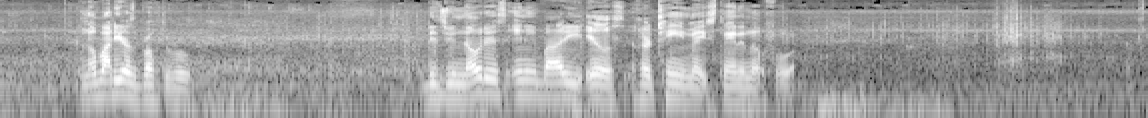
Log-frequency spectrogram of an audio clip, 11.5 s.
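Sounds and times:
speech: 0.8s - 2.0s, 4.2s - 8.0s
person chewing ice: 8.2s - 11.4s.

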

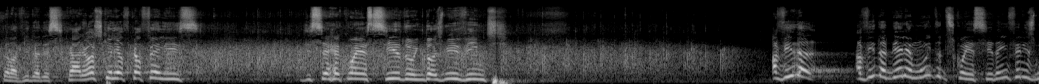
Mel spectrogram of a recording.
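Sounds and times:
speech: 0.0s - 2.2s, 3.0s - 5.2s, 7.8s - 10.3s
audience applauding: 0.0s - 7.5s.

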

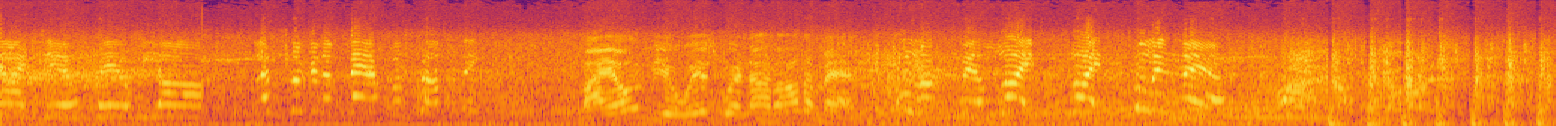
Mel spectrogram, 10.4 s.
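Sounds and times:
speech: 0.2s - 3.2s, 3.9s - 9.7s
heavy knocking on a door: 8.8s - 10.3s.

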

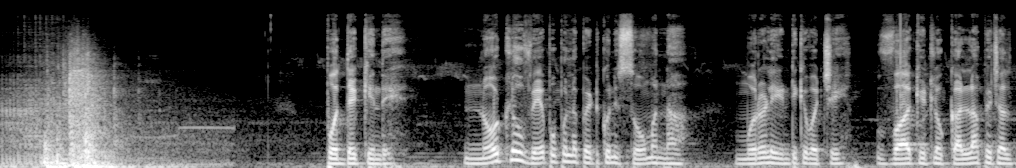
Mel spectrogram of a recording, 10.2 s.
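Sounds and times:
house door shut firmly: 0.2s - 2.0s
speech: 3.3s - 4.1s, 4.7s - 10.1s.

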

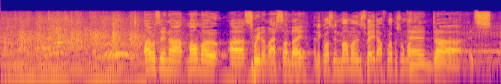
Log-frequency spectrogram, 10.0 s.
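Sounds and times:
audience at a church service applauding the band: 0.0s - 4.0s
speech: 2.9s - 10.0s.

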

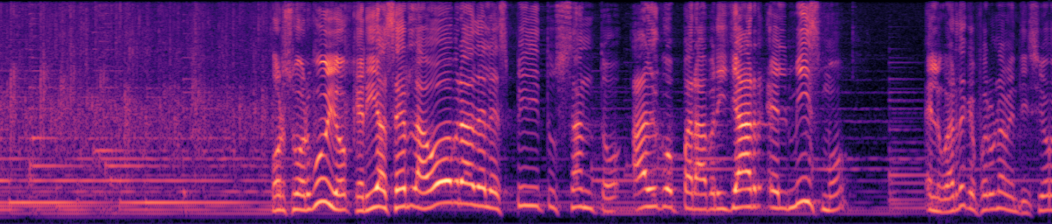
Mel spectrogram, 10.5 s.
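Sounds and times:
crowd clapping: 0.0s - 4.4s
speech: 2.8s - 8.6s, 9.3s - 10.5s.

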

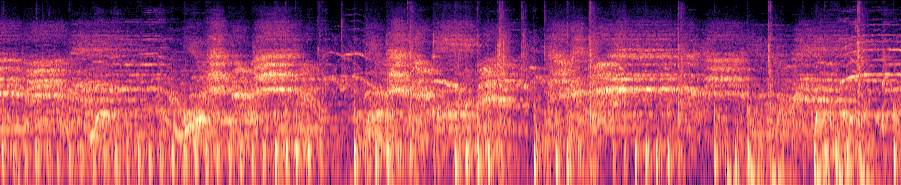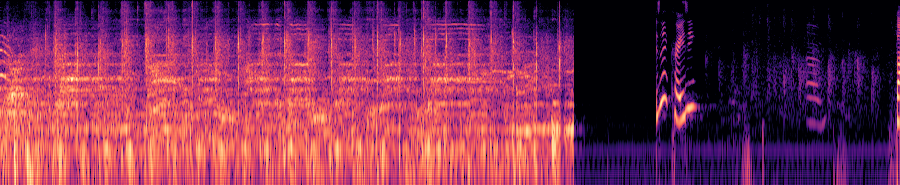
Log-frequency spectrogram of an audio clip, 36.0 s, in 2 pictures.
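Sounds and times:
crowd singing improvised worship: 0.0s - 29.5s
shouts: 6.4s - 7.4s, 16.8s - 18.4s.

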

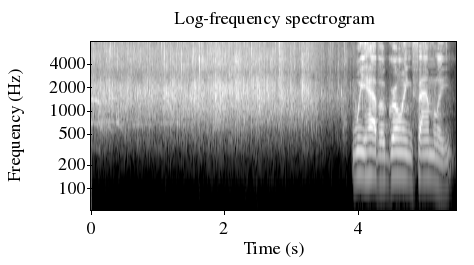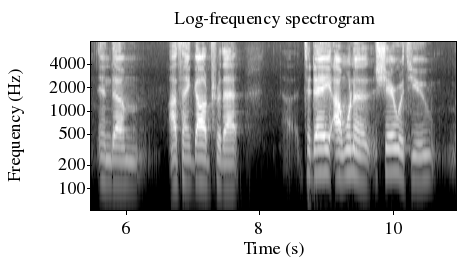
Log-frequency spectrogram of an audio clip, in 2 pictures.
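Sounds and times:
audience clapping: 0.0s - 4.2s
speech: 3.9s - 7.8s, 8.7s - 10.7s.

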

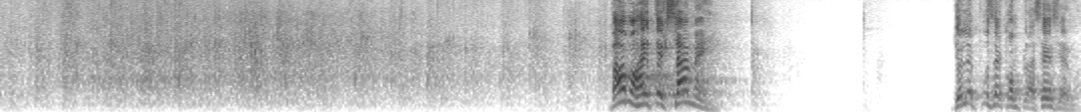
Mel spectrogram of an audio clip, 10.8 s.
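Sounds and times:
strong applause from audience: 0.0s - 6.4s
speech: 6.1s - 7.2s, 10.1s - 10.8s.

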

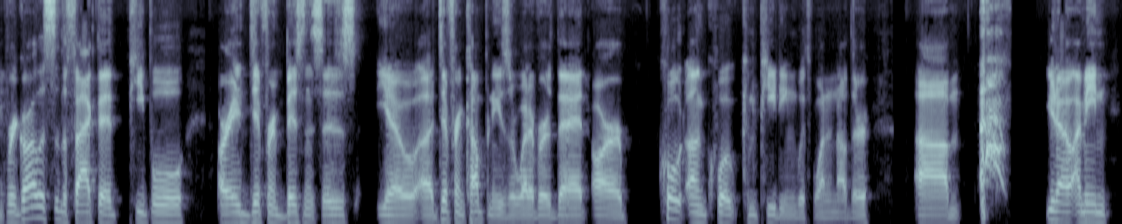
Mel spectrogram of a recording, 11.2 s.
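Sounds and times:
speech: 0.0s - 11.2s
loud harsh cough: 9.8s - 10.2s.

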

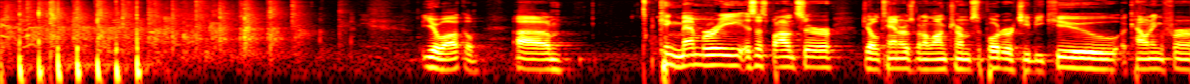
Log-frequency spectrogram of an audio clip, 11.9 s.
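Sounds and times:
audience applause: 0.0s - 3.5s
speech: 4.2s - 5.8s, 6.6s - 11.8s.

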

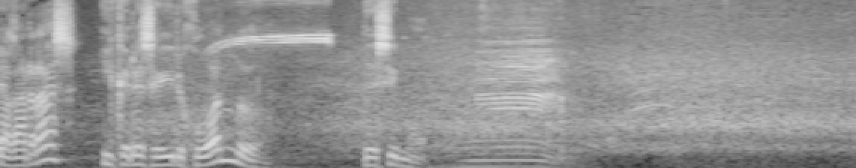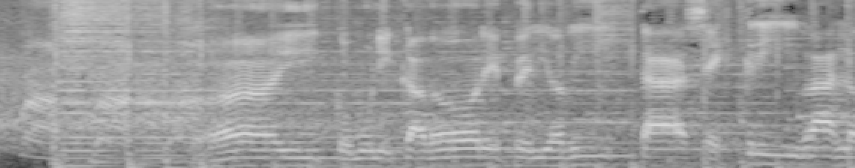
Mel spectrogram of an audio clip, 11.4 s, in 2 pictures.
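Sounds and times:
speech: 0.0s - 3.6s, 7.6s - 11.3s
steady noise: 0.0s - 11.3s
cow mooing: 2.8s - 3.9s.

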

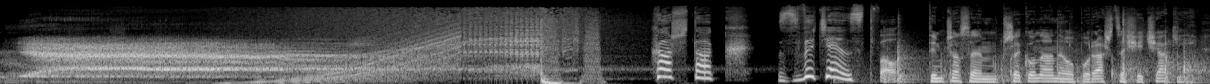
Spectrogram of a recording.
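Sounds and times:
eerie howling wail in darkness: 0.0s - 5.5s
speech: 6.6s - 12.0s.

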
